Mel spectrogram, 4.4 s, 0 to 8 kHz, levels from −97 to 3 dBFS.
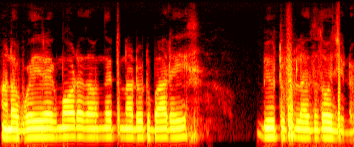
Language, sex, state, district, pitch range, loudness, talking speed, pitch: Tulu, male, Karnataka, Dakshina Kannada, 130-135 Hz, -14 LUFS, 120 wpm, 135 Hz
